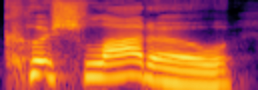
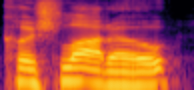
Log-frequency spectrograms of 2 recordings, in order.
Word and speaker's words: Kushlato: They wanted to recommend the Kushlato from their favorite dispensary Lifted Northwest in Portland, Oregon.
